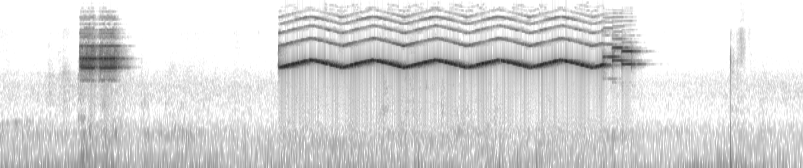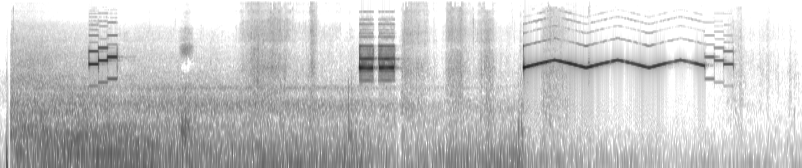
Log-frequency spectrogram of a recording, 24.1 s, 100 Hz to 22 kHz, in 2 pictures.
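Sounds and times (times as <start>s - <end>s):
warbling alarm siren: 4.2s - 9.7s, 13.3s - 14.6s, 17.2s - 18.2s, 19.8s - 23.0s
anti-theft alarm chirp: 4.2s - 9.9s, 13.4s - 13.9s, 17.4s - 18.1s, 19.9s - 23.1s
quick stepped beeps: 17.4s - 18.1s.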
